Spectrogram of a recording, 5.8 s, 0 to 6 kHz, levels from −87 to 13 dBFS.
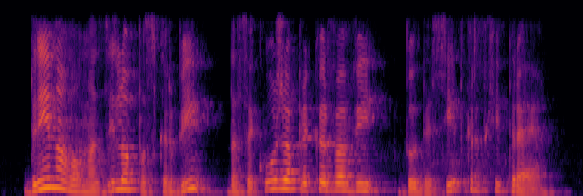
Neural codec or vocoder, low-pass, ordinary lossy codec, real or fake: vocoder, 22.05 kHz, 80 mel bands, HiFi-GAN; 5.4 kHz; none; fake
